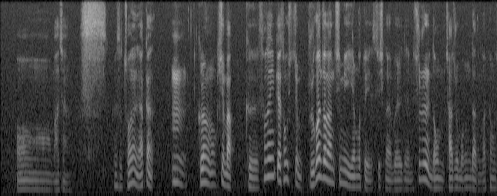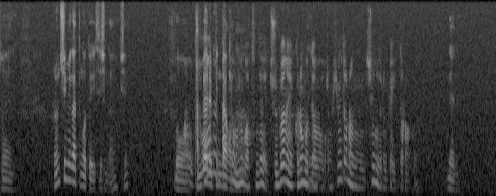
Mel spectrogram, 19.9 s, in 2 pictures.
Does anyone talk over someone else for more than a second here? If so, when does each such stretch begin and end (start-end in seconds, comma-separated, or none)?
13.6-14.9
